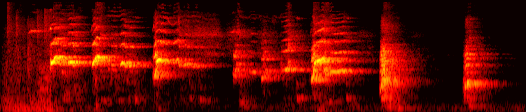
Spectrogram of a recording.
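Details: Fearful puppy around six months old, afraid of new people, pressure and handling: loud, shrill, harmonic screams and yelps in rapid bursts, some wavering, trailing into shorter cries near the end.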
